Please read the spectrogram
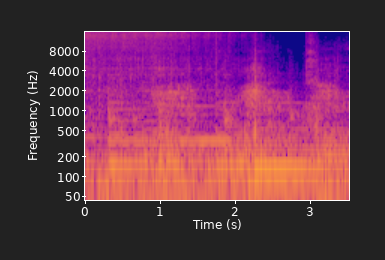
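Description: Horses make low, drawn-out vocal sounds, a murmuring whinny or snort, over a steady bed of outdoor noise for a few seconds.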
